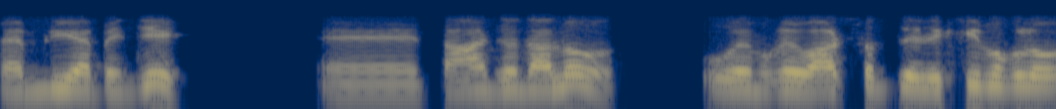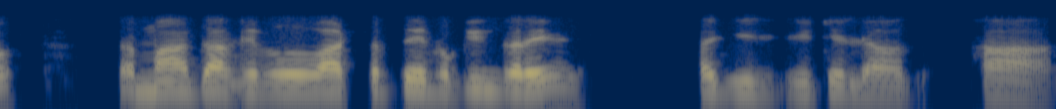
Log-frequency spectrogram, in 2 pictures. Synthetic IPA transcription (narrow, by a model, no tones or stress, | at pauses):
fʰɛːmɪliaːpɐ̃ɦɪ̃ɲd͡ʑe | ɛ̃ːt̪ɐʋ̤ãd͡ʑonaːlo | ʊɦemũːkʰeʋaːʈsəp̚t̪elɪkʰimoklo | t̪ɐmãt̪ɐʋ̤ãkʰeʋaːʈsəp̚t̪ebʊkɪ̃ŋɡ̚kɐɾe | sɐʄiɖiːʈelɗaːod̪ | ha̰ː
